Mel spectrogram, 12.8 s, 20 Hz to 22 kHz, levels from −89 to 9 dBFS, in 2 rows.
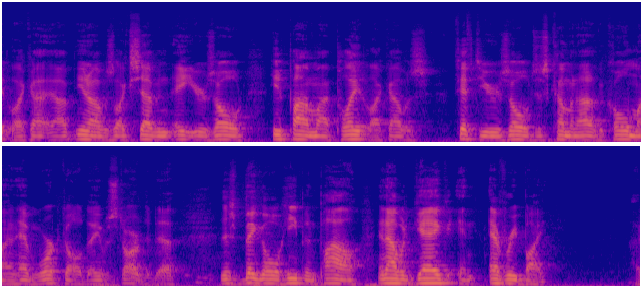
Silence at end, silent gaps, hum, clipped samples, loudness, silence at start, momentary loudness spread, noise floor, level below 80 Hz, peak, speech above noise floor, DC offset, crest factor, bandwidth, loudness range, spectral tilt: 0 s; none; none; under 0.1%; -34 LUFS; 0 s; 11 LU; -58 dBFS; -58 dBFS; -14 dBFS; 25 dB; under 0.1%; 20 dB; 14 kHz; 4 LU; -6.5 dB/octave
